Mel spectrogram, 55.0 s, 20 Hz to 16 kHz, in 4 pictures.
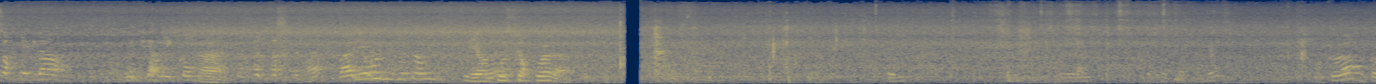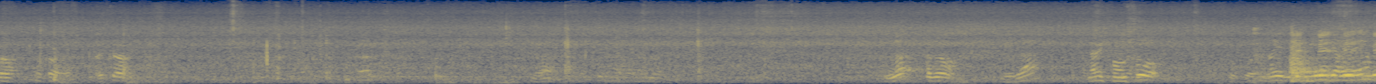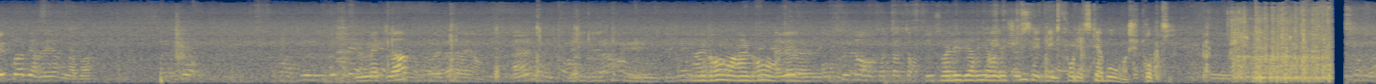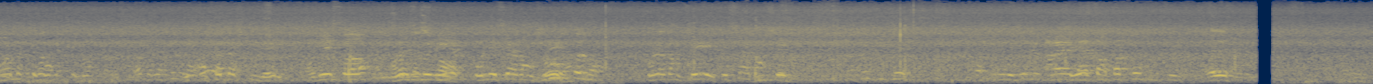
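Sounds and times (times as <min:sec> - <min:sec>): outdoor background hiss: 0:00.0 - 0:55.0
man speaking: 0:30.4 - 0:39.8.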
